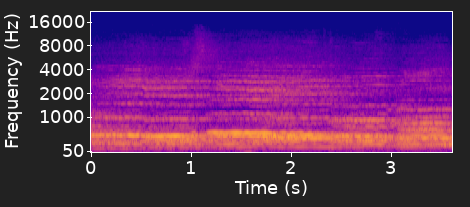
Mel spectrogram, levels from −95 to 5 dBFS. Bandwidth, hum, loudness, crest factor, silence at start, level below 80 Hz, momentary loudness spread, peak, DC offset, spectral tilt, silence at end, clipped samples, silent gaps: 8.6 kHz; none; -23 LUFS; 14 dB; 0 s; -70 dBFS; 6 LU; -8 dBFS; under 0.1%; -6.5 dB/octave; 0 s; under 0.1%; none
